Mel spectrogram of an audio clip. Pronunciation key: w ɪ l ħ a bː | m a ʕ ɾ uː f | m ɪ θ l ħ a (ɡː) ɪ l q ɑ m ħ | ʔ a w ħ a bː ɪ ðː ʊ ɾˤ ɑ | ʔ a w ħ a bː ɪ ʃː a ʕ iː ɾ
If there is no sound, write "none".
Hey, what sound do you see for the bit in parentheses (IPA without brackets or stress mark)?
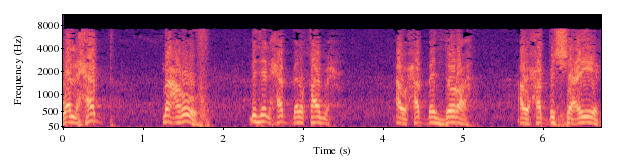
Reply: bː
